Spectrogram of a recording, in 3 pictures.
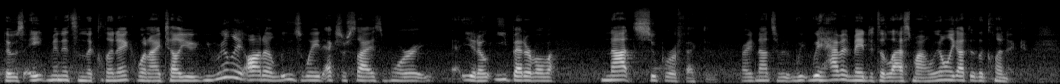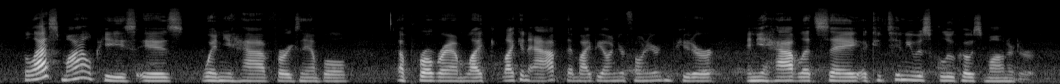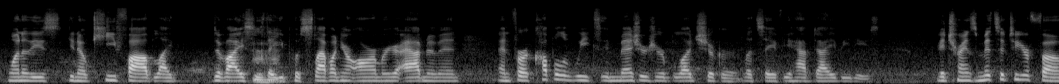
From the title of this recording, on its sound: live from HLTH 2021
